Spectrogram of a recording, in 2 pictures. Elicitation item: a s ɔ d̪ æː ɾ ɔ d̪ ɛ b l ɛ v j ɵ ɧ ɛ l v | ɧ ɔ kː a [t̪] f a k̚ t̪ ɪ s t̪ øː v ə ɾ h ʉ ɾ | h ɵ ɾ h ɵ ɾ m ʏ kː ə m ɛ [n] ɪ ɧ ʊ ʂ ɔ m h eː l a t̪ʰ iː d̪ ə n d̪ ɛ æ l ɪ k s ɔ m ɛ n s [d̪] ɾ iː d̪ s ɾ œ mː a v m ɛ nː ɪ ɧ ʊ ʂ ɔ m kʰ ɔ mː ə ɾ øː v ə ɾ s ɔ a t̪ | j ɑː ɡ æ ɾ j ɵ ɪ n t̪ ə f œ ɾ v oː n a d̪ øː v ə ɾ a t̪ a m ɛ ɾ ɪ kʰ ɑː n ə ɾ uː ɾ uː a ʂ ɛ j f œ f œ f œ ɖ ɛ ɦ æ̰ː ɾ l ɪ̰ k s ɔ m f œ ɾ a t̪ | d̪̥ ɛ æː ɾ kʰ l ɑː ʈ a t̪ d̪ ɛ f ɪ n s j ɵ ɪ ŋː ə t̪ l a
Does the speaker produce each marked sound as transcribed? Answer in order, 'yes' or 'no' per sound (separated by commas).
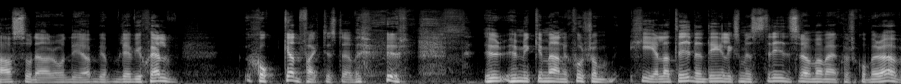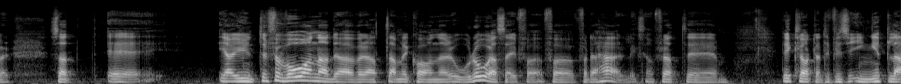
no, no, no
